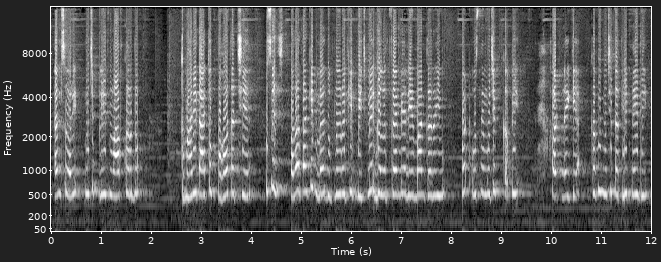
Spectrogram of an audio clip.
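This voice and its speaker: A woman's voice: extremely high pitch, flat delivery, fairly quick, soft background music. A woman voicing a remorseful young woman who pleads through tears in a fan-dubbed drama. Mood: pleading. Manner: pleading, apologetic. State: crying. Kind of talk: Hindi fan-dub voice acting.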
